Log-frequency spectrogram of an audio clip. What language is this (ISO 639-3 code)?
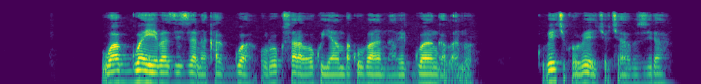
lug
